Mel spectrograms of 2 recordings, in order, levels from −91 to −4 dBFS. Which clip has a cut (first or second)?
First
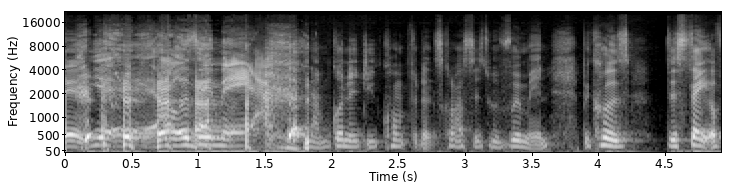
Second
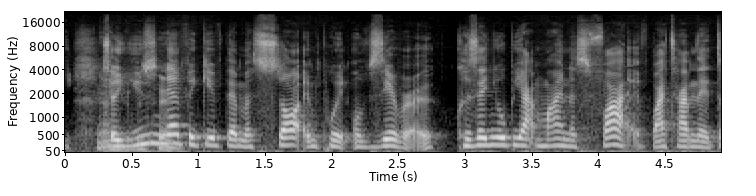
first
